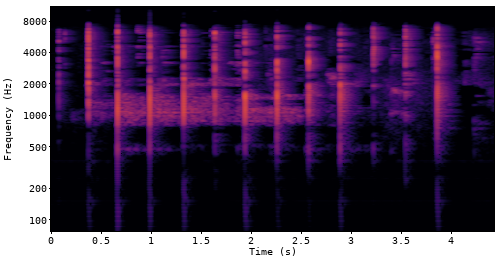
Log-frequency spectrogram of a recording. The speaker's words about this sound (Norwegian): Vi gir dem en applaus.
